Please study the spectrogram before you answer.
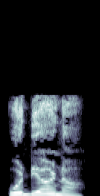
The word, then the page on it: ಒಡ್ಯಾಣ: oḍyāṇa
